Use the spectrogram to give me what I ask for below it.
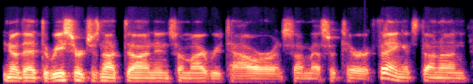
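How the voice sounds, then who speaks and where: Very low-voiced man, earnest event commenter, muffled audio. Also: steady tone, fairly quick. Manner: earnest, filler-laden. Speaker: guest commenting on a talk. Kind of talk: spontaneous remarks at an event.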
